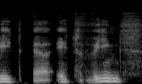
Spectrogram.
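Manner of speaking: slow, put-on Portuguese accent. Retelling his mother waking him up, imitating her portuguese accent. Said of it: "she's Portuguese, so the accent".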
